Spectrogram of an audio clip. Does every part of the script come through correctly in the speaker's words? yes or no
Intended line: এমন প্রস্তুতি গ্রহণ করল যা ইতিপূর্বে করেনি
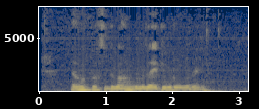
yes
